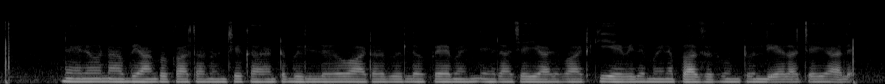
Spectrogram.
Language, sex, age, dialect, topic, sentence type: Telugu, male, 18-24, Telangana, banking, question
